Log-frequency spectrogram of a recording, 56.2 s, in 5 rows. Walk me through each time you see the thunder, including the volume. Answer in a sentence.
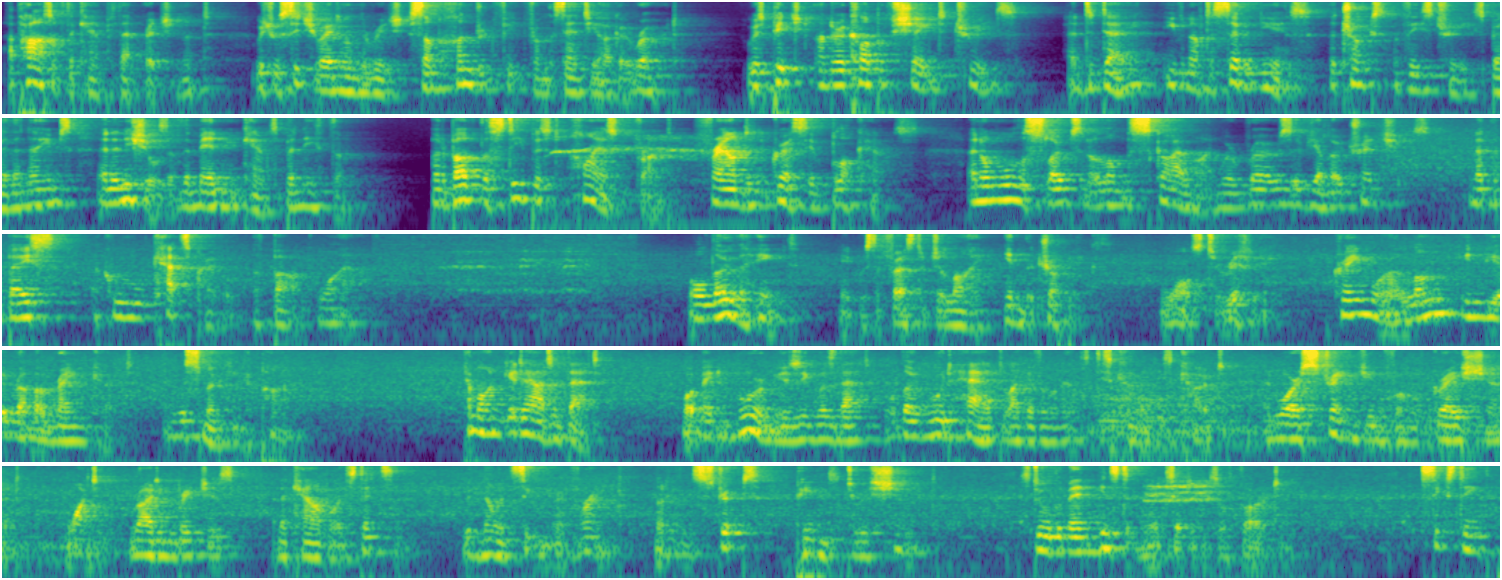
The thunder can be heard from 41.8 to 45.8 s, getting quieter.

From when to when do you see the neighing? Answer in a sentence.
You can hear the neighing from 15.2 to 16.7 s, from 25.2 to 27.2 s and from 53.4 to 54.1 s.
